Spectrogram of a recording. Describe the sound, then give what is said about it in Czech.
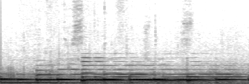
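Für Elise played by a local resident on an outdoor street piano in Ostrava-Jih, Czech Republic, notes struck one after another in a gentle, flowing rhythm, clear with a slight ambient hum behind, as trams and shoppers pass by and a small audience gathers. “obyvatelka Ostravy Jihu, právě vyhrává skladbu pro Elišku.”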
